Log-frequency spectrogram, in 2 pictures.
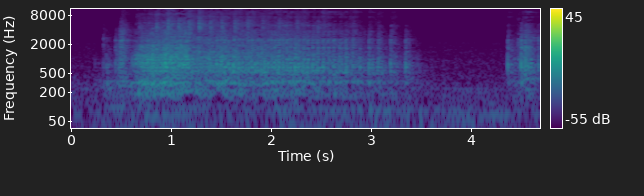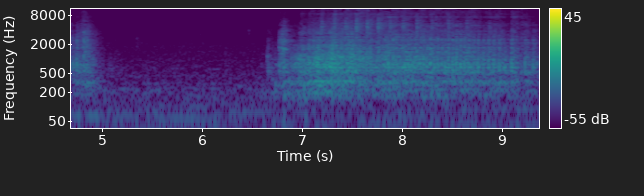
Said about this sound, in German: Das macht ja Geräusche. Mit so einem Auto will ich auch nicht mitfahren. Was solche Geräusche macht.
